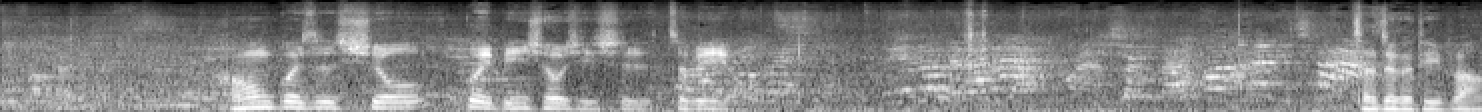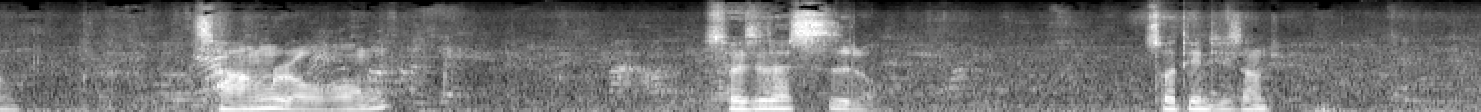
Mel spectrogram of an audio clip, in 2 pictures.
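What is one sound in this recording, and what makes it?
A man talks close up, calmly, as if into a microphone.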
